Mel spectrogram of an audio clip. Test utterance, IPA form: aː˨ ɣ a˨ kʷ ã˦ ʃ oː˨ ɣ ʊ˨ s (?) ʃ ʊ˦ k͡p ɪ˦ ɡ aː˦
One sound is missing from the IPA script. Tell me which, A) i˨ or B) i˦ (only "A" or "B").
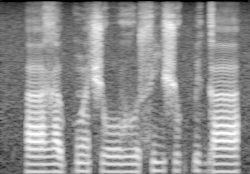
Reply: B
